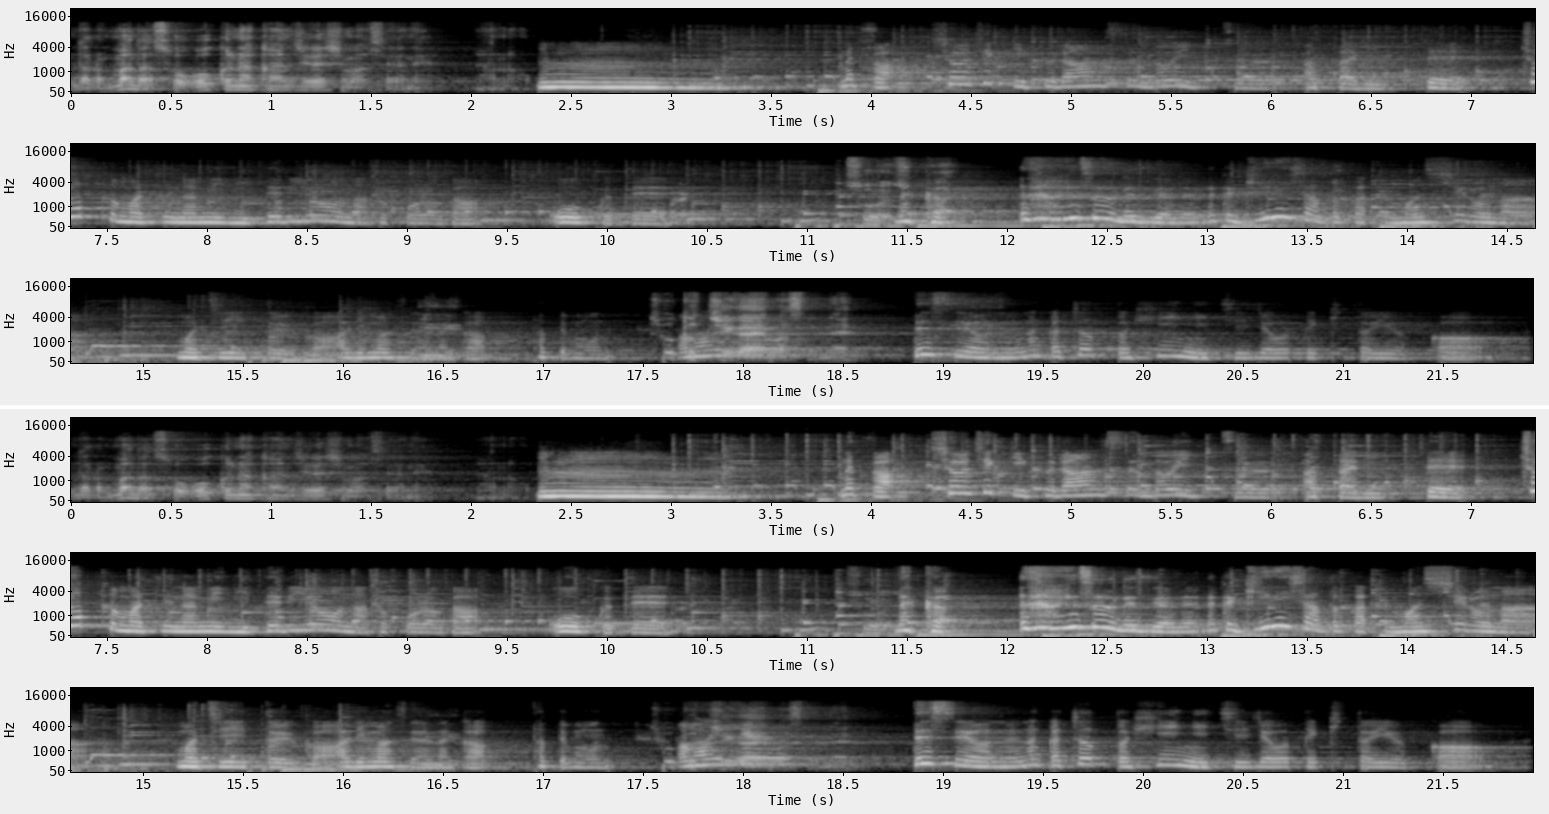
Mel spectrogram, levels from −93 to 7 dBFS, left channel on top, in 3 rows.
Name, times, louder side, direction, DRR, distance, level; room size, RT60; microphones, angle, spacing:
voice 1, 0.0-2.3 10.3-10.5 11.2-11.7 16.4-16.6 17.5-18.6 19.0-19.3, left 4 dB, 35° left, 13 dB, 0.7 m, -34 dB
voice 2, 2.3-3.4 3.8-9.4 9.7-10.4 11.4-11.8 12.1-14.9 15.2-16.7 17.0-17.4 17.7-18.2 18.9-21.8, right 3 dB, 55° right, 13 dB, 0.8 m, -25 dB
sound 1, 2.7-16.6, right 2 dB, 75° right, 1.8 m, -37 dB
30.0 x 20.5 x 8.2 m, 2.1 s
head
